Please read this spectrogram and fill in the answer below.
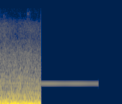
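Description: Outdoor background noise, heaviest in the low rumble, that cuts off abruptly under a second in. It is followed by a faint, steady pure tone lasting about a second, which then stops.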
